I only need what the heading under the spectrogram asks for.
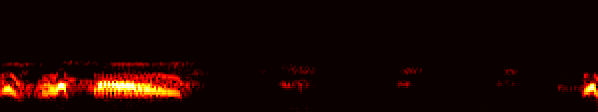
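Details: Decoy spotted dove said to coo readily, giving one phrase of two short hoots and a long mellow coo, then quiet scattered murmurs and the start of another note.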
